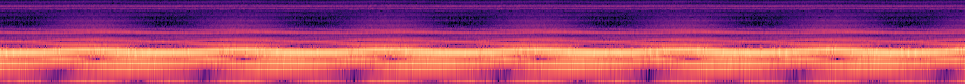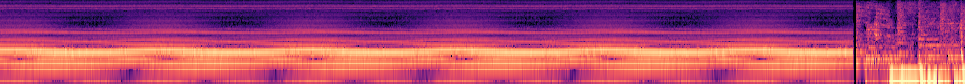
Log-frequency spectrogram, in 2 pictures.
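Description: A steady electronic drone: one held chord of many tones that does not change or pulse, with no beat, ending as dance music with a heavy bass beat comes in.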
